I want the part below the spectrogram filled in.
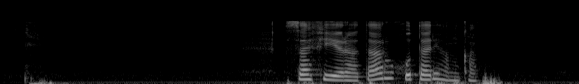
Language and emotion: Russian, neutral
